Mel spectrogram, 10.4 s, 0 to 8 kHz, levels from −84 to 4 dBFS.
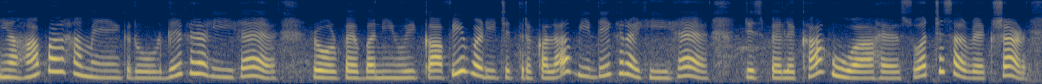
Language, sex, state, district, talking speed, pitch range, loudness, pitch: Hindi, female, Maharashtra, Dhule, 145 wpm, 235-320 Hz, -17 LUFS, 260 Hz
